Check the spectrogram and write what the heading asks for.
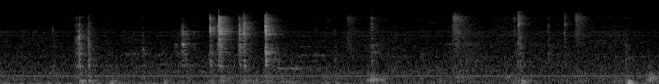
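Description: Metal parts of a microscope boom stand clicking and knocking as the arm and focus mount are handled and positioned, with a quick cluster of sharp clicks about two seconds in and scattered single clicks after. A faint steady hum lies underneath.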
